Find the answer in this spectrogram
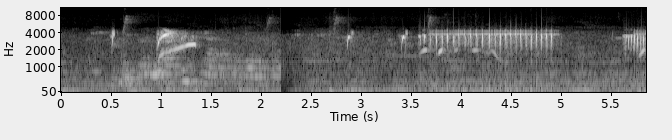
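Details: Canary tutor song (masteran) for young canaries: quiet scattered chirps and a slurred double note, then a dense, buzzy, rapid high trill lasting over a second, with a brief buzzy burst at the end.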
